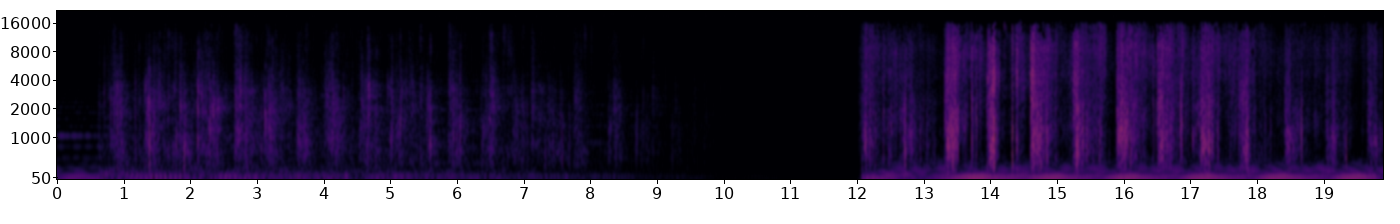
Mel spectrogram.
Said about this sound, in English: His footfalls crunched snow beneath them. The frozen ground swaddled in a diamond-dusted blanket of white, cracked small echoes into a fresh-born sky.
